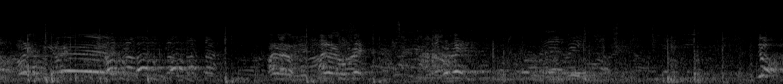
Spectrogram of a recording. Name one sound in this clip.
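Young men shout and call out to each other nearby.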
